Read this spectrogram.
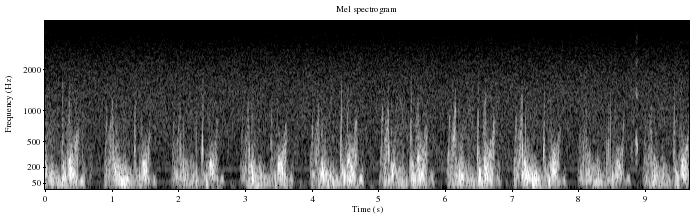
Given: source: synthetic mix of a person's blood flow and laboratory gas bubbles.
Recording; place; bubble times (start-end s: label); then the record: Doppler ultrasound of blood flow; precordium
0.00-0.04 s: bubbles
8.78-8.91 s: bubbles
From the record:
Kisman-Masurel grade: 123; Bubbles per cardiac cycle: 1 to 2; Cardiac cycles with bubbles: 10 to 50%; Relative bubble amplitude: loud (0.450 to 0.775); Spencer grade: 2 (many but less than half of the cardiac periods contain bubble signals, singularly or in groups); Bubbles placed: only in the low amplitude regions of the cardiac cycle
